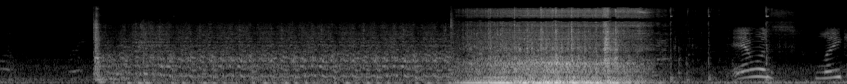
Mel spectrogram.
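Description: A car engine idles with a steady rumble.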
